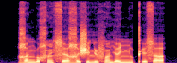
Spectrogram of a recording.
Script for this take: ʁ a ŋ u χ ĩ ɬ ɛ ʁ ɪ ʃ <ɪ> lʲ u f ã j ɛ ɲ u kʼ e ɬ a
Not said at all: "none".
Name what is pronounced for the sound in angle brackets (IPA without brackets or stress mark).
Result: ɪ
